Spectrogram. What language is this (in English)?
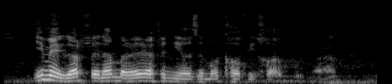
Persian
